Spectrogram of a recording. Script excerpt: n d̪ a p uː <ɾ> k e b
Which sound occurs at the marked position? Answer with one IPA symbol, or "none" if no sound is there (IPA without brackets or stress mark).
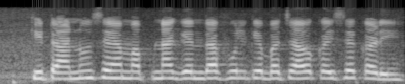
l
